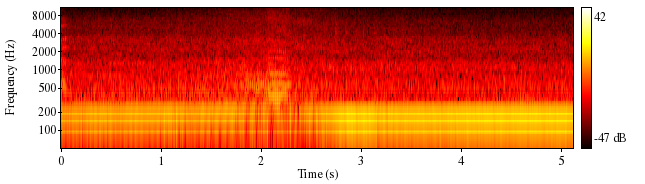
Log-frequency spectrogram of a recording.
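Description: A K-swapped Honda EK1 with individual throttle bodies revs hard as VTEC engages, a loud steady engine tone that briefly dips and shifts mid-clip before climbing back to a sustained high-rpm howl, with no talk over it.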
